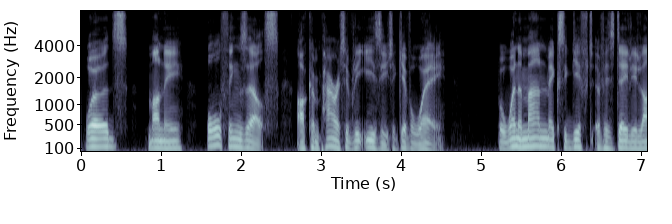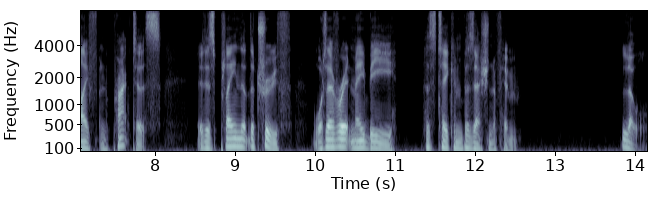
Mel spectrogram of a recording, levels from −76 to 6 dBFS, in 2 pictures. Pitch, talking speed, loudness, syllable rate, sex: 100 Hz, 170 wpm, -19 LUFS, 5.8 syllables/s, male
